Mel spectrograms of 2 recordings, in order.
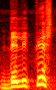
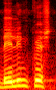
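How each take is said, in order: First: The n sound before the k is dropped. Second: The n sound before the k is kept. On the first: "डेलिक्वेस्ट बोलते हैं लेकिन एन मत खा जाना" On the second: "डेलिंक्वेस्ट बोलिएगा"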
